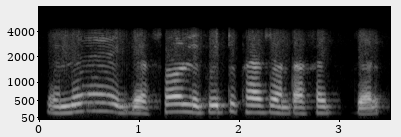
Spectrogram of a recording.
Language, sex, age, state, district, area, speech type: Assamese, male, 30-45, Assam, Majuli, urban, conversation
